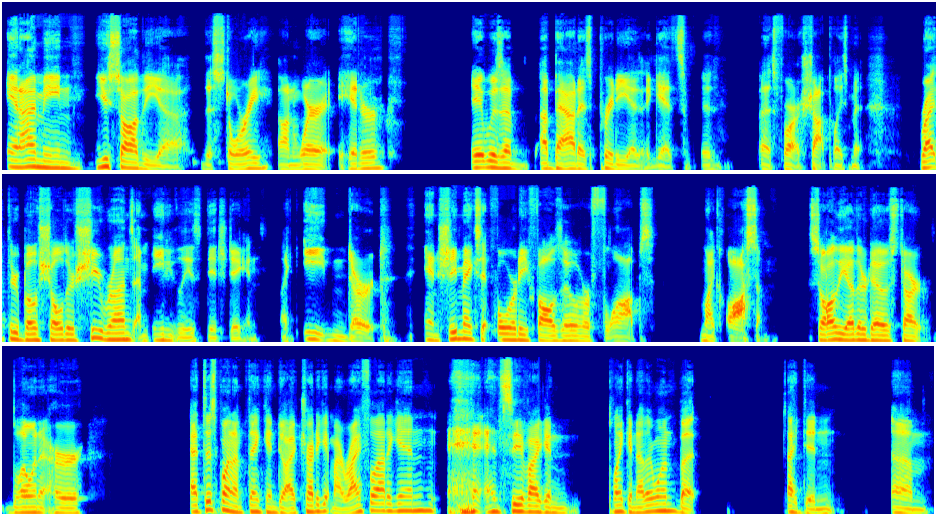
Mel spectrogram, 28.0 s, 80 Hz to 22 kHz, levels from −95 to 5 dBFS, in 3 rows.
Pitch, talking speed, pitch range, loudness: 130 Hz, 185 wpm, 115-145 Hz, -19 LUFS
